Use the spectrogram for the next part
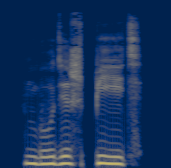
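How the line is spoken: Angry self-command. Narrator (Russian): зло приказала она себе

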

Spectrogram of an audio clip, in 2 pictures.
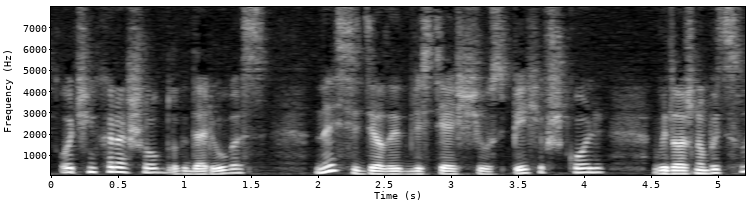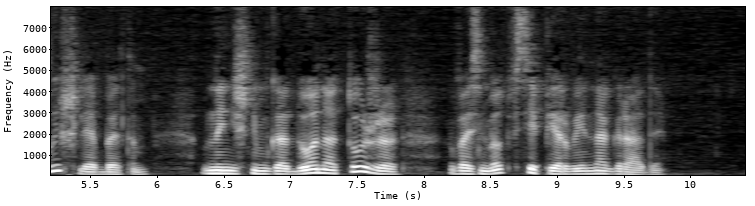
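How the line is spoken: Forced calm reply. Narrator (Russian): Броуди заставил себя спокойно ответить

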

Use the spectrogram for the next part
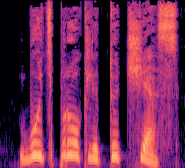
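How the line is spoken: Muttered through gritted teeth. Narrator (Russian): процедил сквозь зубы Диего

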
